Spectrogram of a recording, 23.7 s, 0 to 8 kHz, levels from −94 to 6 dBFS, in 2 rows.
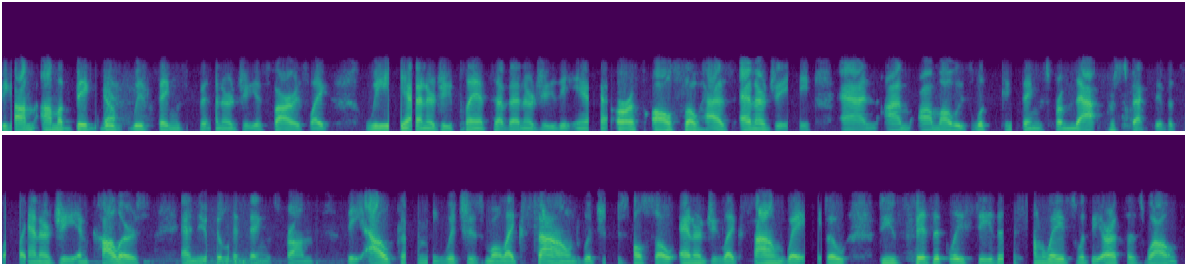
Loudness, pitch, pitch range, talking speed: -27 LUFS, 130 Hz, 115-145 Hz, 185 wpm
